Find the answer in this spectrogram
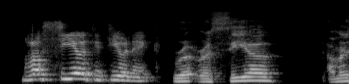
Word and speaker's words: Rocío Titiunik: it to me but I didn't say it right how do I how do I pronounce it Rosia dunic Rosia I'm gonna say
